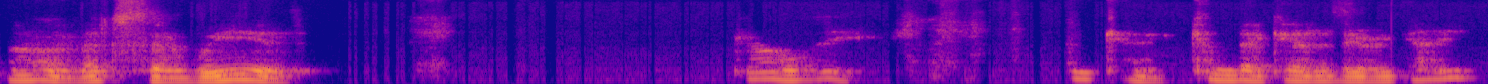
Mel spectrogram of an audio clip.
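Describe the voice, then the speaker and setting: A man's voice: medium pitch, animated, slow pace, long pauses, dull audio, slight background noise. A man presenting to an online club meeting over a video call, hesitant and full of fillers. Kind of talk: casual online meeting talk.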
